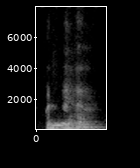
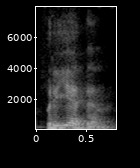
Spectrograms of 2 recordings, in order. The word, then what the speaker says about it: prieten: Prieten. Again. Prieten. Prieten. Prieten. That's friend. Prieten. Prieten. Is it with a like a den or 10? 10. It's 10. Prieten.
